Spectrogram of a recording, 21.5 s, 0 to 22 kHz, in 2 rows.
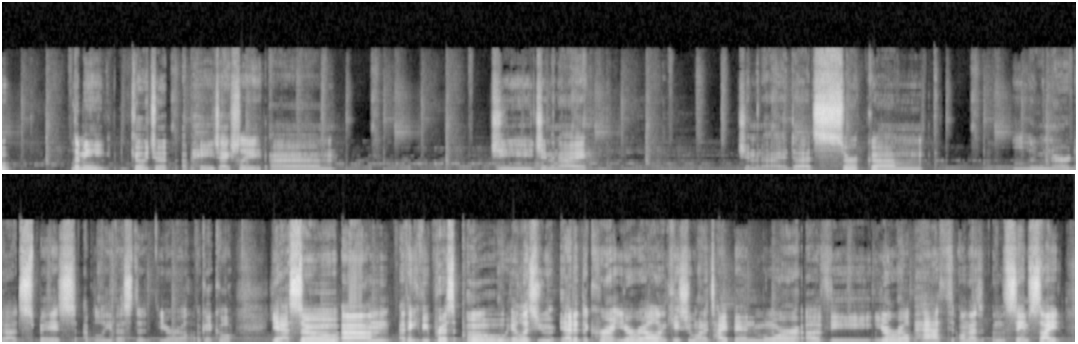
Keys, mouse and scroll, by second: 5.0 g, 11.9 Return, 15.5 o, 21.2 Escape.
